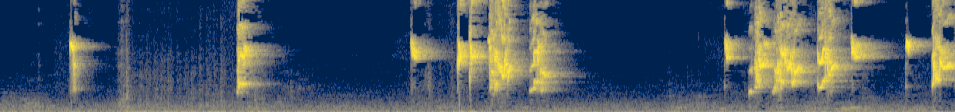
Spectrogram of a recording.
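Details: Pet lovebirds indoors, recently acquired, calling to each other, recorded in stereo with two external microphones on a camera: shrill, high chirps in short scattered bursts, then rapid overlapping clusters of sharp tweets near the end.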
